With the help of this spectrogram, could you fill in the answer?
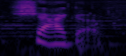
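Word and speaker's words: Shoggoth: It's Shaggoff. 2 F's at the end. Oh, replace those F's with a TH. Shaggoth.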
